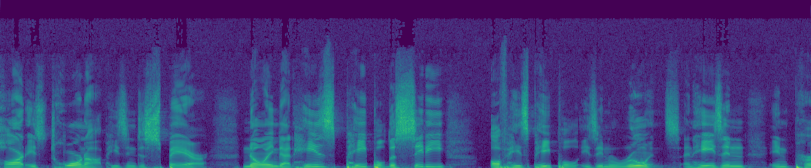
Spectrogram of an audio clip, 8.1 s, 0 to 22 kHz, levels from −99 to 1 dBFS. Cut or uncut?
uncut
